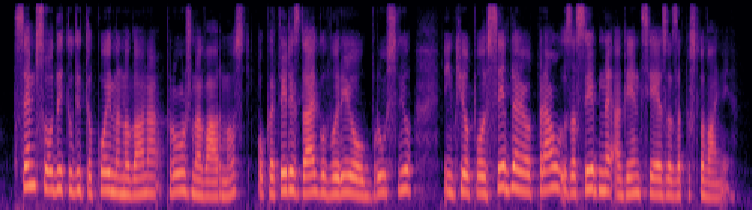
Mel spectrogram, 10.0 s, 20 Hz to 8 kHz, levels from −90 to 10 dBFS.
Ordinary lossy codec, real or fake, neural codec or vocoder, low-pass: none; fake; codec, 16 kHz, 1 kbps, FunCodec, trained on Chinese and English, 50 frames a second; 7.2 kHz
